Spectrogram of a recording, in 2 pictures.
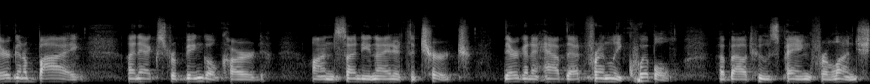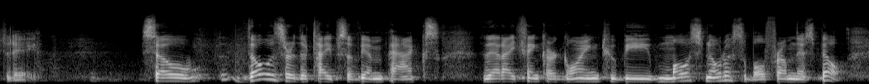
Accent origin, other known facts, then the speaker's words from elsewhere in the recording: Havre, Montana, United States; I grew up in Havre. One of the neighboring counties is Liberty County.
